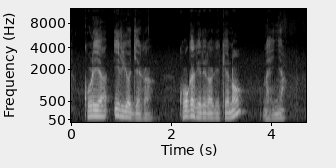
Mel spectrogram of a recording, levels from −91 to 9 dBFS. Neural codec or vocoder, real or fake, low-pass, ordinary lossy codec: none; real; none; none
